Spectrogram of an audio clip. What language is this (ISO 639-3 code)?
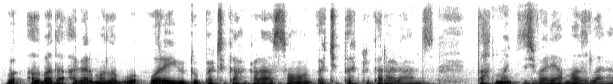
kas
